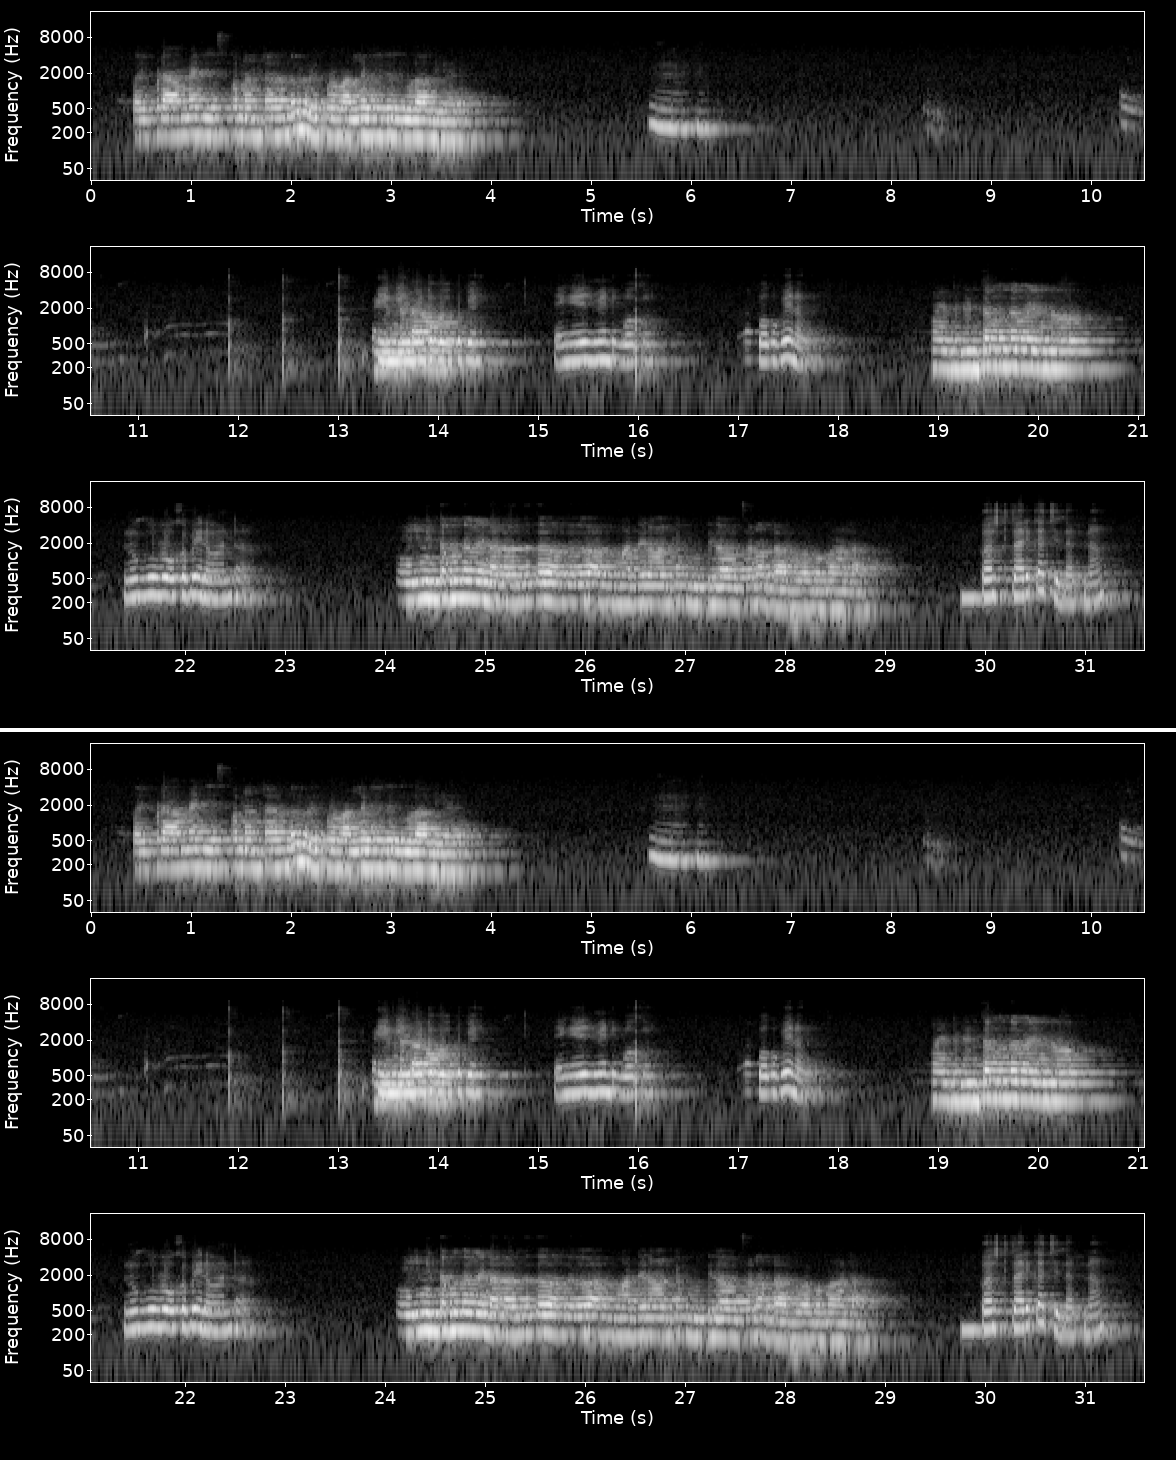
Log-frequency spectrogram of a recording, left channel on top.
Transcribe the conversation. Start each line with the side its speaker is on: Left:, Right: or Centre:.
Right: ఇప్పుడు ఆ అమ్మాయిని చేసుకోను అంటండు ఇప్పుడు మళ్ళ వేరే చూడాలి ఇగ
Centre: హు హ్
Right: <inaudible>
Centre: అఓ <unintelligible>
Right: ఈ
Centre: ఎంగేజ్మెంట్
Right: ఎండాకాలం
Centre: కి పోకుపోయి ఎంగేజ్మెంట్ కి పోక పోక పోయినావు
Right: ఇంతక ముందే బోయిండు
Centre: నువ్వు పోకపోయినావ్ అంటాన్న
Right: నేనింతక ముందు పోయిన అది అందదు తదో అందదో అసలు మధ్యాహ్న వరకే పూర్తి కావచ్చు అని అంటాడు ఒక మాట.
Centre: ఫస్ట్ తారీఖు వచ్చిందటనా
